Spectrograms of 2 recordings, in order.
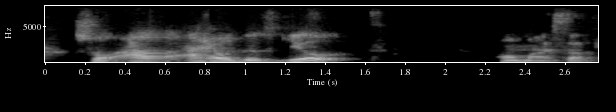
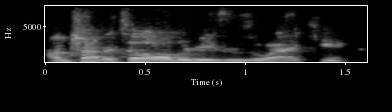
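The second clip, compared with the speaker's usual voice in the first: normal talking voice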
